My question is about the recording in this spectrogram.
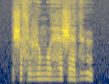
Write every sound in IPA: ʃ ə s ʏ v ʏ ŋʷ ə ɪ̯ ɦ ɛ ʃ ɛ dʱ ʉ

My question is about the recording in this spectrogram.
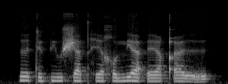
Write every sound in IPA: ɘ t ʏ pʲ u ʃ a t̪ʰ e χ u mʲ a ʔ ɛː qʼ ɘː

